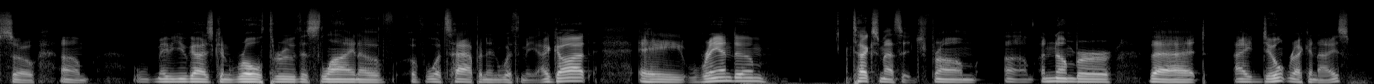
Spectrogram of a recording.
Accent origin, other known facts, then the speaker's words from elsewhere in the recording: New Hampshire, United States; now in Los Angeles, United States; I grew up in New Hampshire, but live in LA.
